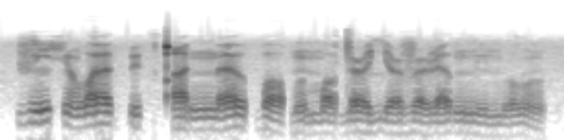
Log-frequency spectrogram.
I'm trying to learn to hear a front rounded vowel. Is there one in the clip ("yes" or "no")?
yes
